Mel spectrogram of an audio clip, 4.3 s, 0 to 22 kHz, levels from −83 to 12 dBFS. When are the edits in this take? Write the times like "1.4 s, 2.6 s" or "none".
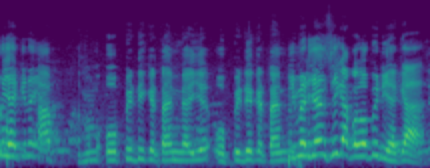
none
